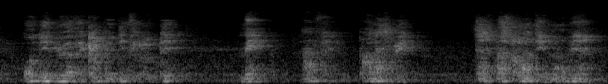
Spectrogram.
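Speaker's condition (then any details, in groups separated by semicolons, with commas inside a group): Partial laryngectomy with chep; partial laryngectomy with CHEP, most of epiglottis kept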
